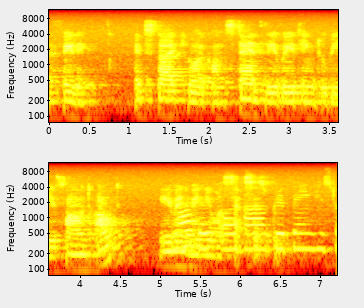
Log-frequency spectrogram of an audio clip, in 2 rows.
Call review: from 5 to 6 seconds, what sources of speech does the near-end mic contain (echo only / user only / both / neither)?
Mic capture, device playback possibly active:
both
